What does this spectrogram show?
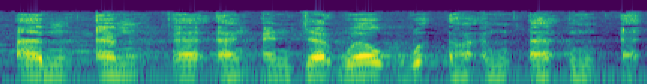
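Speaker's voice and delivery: stuck on fillers, words won't come; imitated stuttering. Preacher showing how he couldn't get words out at dinner, imitated stutter. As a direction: stammer helplessly between false starts. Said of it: "I'm stuttering over the word".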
